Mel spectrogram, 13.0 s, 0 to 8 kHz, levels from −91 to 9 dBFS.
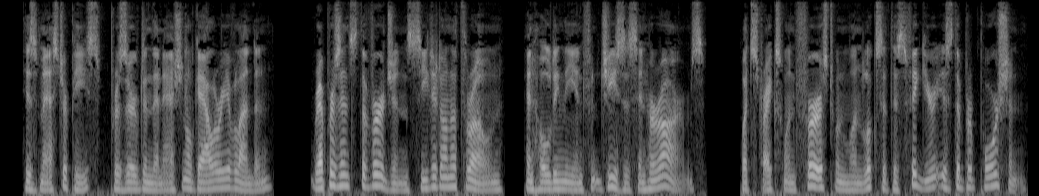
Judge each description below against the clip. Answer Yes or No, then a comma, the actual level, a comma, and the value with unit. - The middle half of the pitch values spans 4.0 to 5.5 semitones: Yes, average, 5.0 semitones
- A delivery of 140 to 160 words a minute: No, average, 170 wpm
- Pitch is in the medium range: No, low, 115 Hz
